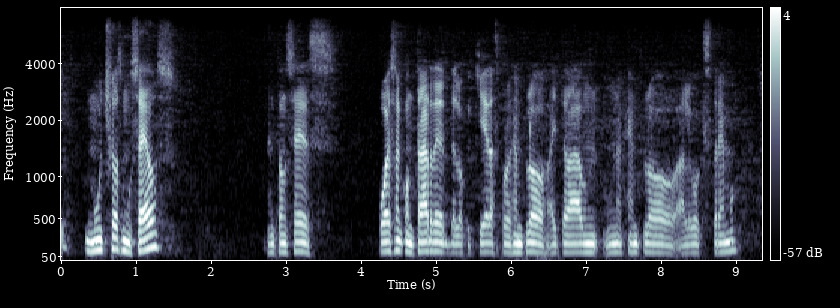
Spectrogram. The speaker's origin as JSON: {"language": "Spanish", "country": "Mexico", "tie": "born or raised there", "also_born_or_lived": "United States", "said": "yo soy mexicano, pero me crié aquí en México, pero nací en Estados Unidos y pues regresé a Estados Unidos."}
